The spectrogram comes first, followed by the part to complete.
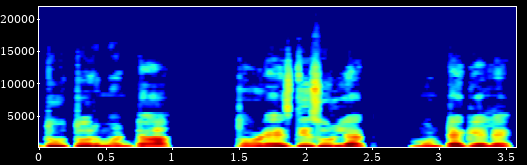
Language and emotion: Goan Konkani, sad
